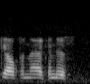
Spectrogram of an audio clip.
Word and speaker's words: Galifianakis: I mean, you know, obviously Zach Galifianakis, and I think I said his name right. – You did.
